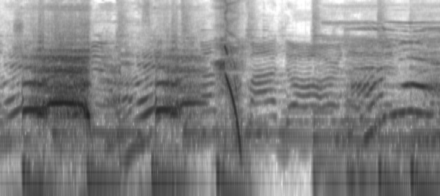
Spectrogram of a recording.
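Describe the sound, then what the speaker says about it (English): A cow lowing in a series of loud, close moos, several drawn-out calls with brief pauses between them, mixed with cartoonish sound effects. "Cow."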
